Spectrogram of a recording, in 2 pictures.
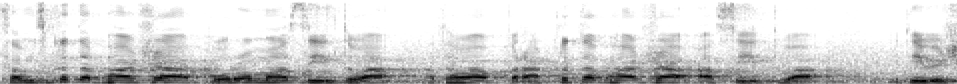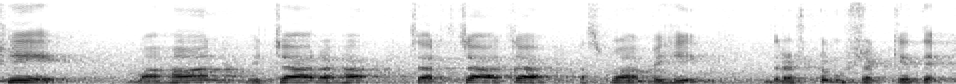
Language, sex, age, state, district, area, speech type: Sanskrit, male, 30-45, Karnataka, Bangalore Urban, urban, spontaneous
